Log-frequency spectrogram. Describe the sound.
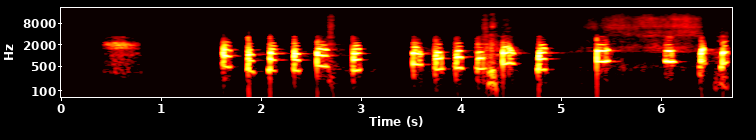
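A person imitates a chicken, clucking in a quick run of about twenty short, sharp bursts with brief pauses, loud, after a soft breathy sound at the start.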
